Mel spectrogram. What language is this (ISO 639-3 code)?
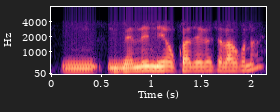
sat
